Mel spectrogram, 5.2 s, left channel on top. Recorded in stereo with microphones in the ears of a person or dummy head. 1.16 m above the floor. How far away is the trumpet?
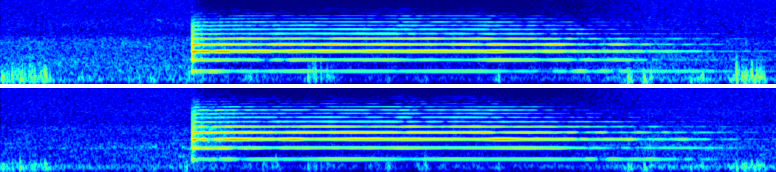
About 0.9 m.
